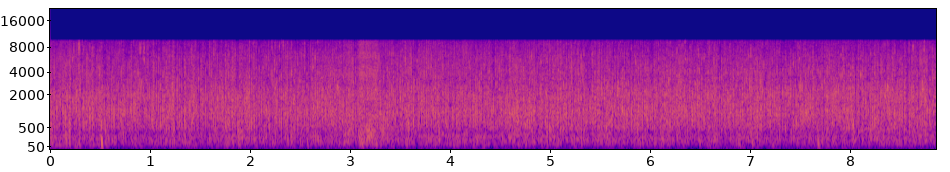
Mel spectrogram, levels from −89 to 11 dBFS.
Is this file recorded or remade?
recorded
